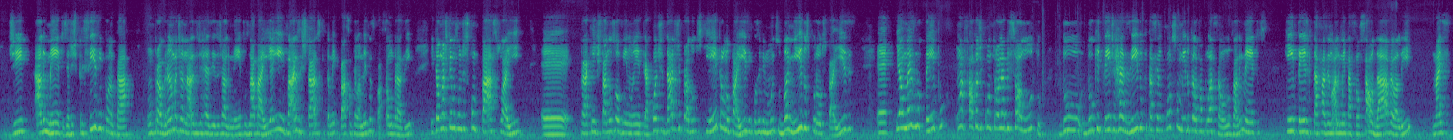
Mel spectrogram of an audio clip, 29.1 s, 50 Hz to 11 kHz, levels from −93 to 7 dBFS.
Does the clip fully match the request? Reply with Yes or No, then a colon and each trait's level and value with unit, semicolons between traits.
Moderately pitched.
No: high, 240 Hz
